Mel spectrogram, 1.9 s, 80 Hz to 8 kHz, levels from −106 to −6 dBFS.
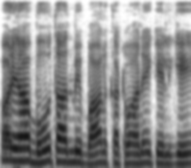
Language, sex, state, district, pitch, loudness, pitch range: Hindi, male, Bihar, Jahanabad, 175 Hz, -20 LUFS, 165-195 Hz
